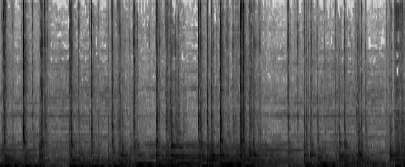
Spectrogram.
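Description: Nylon-string flamenco guitar playing a flowing line of quick plucked notes over low notes held underneath.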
